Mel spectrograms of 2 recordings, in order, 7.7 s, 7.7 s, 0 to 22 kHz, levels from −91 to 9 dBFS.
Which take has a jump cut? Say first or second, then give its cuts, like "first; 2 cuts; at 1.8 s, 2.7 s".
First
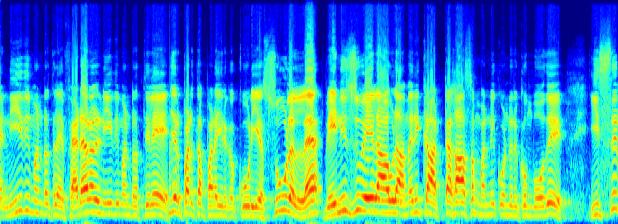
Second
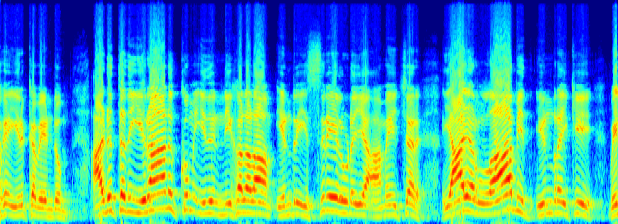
first; 1 cut; at 4.0 s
